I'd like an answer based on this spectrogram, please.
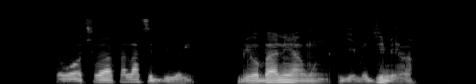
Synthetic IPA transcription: ʃɛ˨wɔ˨ɔ˨˧tu˦ɾa˧ka˦la˦ti˧bi˧e˨ɾi˨ | bi˦o˧ba˦nĩ˦a˦˨w̃ɔ̃˧i˨je˨mẽ˨˦d͡ʒi˦mĩ˨˦ɾã˦

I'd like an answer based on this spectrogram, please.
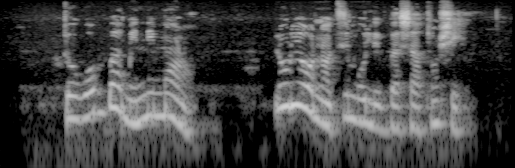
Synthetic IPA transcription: d͡ʒɔ˧wɔ˨˦ɡ͡ba˦˨mĩ˧˦nĩ˦mɔ̃˦˨ɾ̃ã˨ | lo˦ɾi˦ɔ˦˨nã˨ti˨˦mo˧le˨ɡ͡ba˨ʃa˨tũ˨˦ʃe˧

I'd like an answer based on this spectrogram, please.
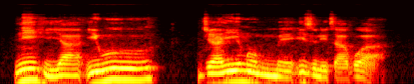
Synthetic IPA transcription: ni˦ɦi˨ja˦i˨wu˦ | d͡ʒa˨jɪ˦mo˦m̩˨me˨i˦ze˨li˨ta˨ɡʷʊ˦a̰˨

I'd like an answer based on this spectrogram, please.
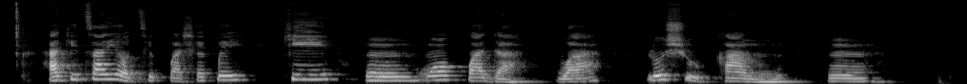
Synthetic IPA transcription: a˧ki˦ta˦jɔ˦˨ti˧k͡pa˨ʃɛ˧k͡pe˦ | kʰi˦ | hũ˧w̃ɔ̃˦k͡pa˧da˨wa˨˦ | lo˦ʃu˦˨kʰã˧ɾ̃ũ˨˦ | ũ˧

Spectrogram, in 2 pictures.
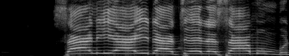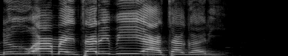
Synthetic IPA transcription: saː˦ni˦jaː˦ji˦daː˨t͡ʃeː˦da˨saː˦mʊ˨mbʊ˨dʊ˦ɽwaː˦ma˨jtɐ˦rbɪ˦jaː˨ta˦ɡɐ˨ɾiː˦

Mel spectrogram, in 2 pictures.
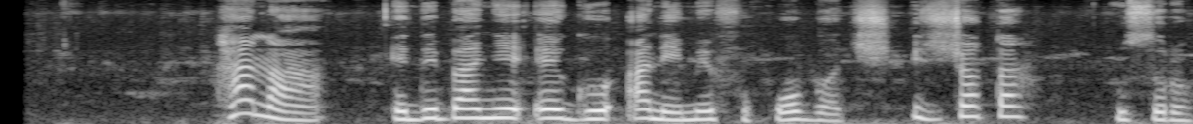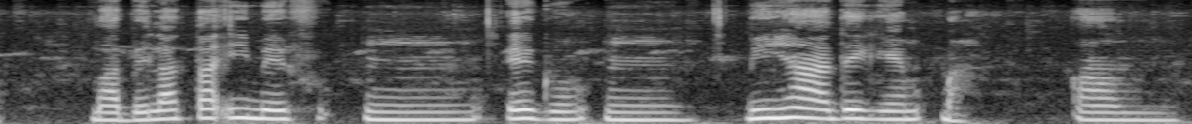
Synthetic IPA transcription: ha˦na˨ | e˨de˦ba˦ɲe˦ʔe˦ɡo˦ʔa˦ne˨me˦fu˨kʷʊ˦bɔ˨t͡ʃɪ̥˨i˦d͡ʒɪ˨t͡ʃɔ˦ta˦ | fu˨so˨ɾo˨ | ma˨bɪ˨la˦ta˦ʔi˦me˦˨˦ | e˦ɡo˦ | ni˦ɦa˦a˨dɪ˦ɡɪ˦ŋ͡m̩˦k͡pa˨ | a˦m̩˦

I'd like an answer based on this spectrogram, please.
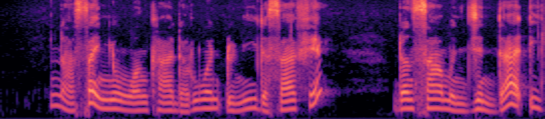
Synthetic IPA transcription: ʔɪ˦naː˨sɐ˦˨ɲjɪ˦ŋwɐ˦ŋkʰaː˨da˨ɽʊ˦wɐ˦nɗʊ˨miː˦da˨saː˦ɸeː˦ | dɔ˦nsaː˦mʊ˨nd͡ʒɪ˦˨ndaː˦ɗiː˦

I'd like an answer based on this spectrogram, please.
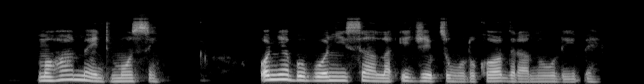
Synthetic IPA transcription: mo˨ɦa˦me˨dmo˦si˨ | o˦ɲe˦bʊ˨bʊ˦o˦ɲe˦i˦sa˦a˨la˨ʔi˦d͡ʒi˨p̚tŋʷʊ˨ɾʊ˨kɔ˦dɪ˨ɾa˨nʊ˦li˦i˦k͡pe˦

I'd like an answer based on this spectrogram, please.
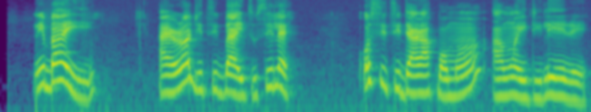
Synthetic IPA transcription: nĩ˦ba˦ji˨˦ | a˨i˨ɾɔ˨˦d͡ʒi˨˦ti˧ɡ͡ba˧i˨tu˨si˦lɛ˦˨ | o˦si˦˨ti˧da˧ɾa˧k͡pɔ˨mɔ̃˨˦a˦˨w̃ɔ̃˧e˨di˨˦˨le˦˨ɾɛ˨

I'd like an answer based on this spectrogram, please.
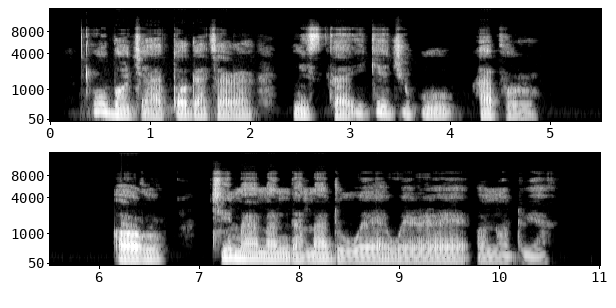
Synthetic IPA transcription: ʊ˦bɔ˨d͡ʒa˨a̰˨tɔ˦ɡa̰˨t͡ʃa̰˨ɾa˦ | mi˨sta̰˨i˦ke˦t͡ʃu˦kʷu˦ | a˦pʊ˨ɾʊ˨ | ɔ˦ɾʊ˦ | t͡ʃɪ˦ma˦a˦ma˨n̩˦da˨ma˦dʊ˨we˨˦we˨ɾḛ˨e˨˦ɔ˦nɔ˨dʊ˨ja˦

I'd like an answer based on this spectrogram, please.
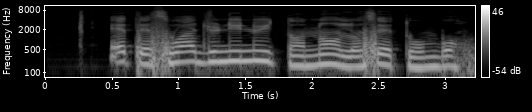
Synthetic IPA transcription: ɛ˧tɛ˨su˦wa˦d͡ʒu˦nĩ˦nũ˦i˦˨t̪ã˨nãː˦˨lɔ˨˦sɛ˦˨to˨m̩˦bɔ˦˨

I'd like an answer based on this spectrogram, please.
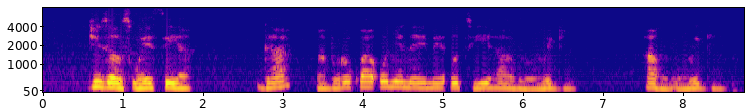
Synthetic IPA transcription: d͡ʒi˦z̬ɔ˨swe˨˦sɪ˦ja˦ | ɡa˨˦ | ma˨bʊ˨ɾʊ˦kʷa˦o˦ɲe˦ne˨i˦me˦ʔo˦tʰi˨˦ɦa˦ɦʊ˨o˨ŋʷe˦ɡi˦ | a˦ɦʊ˨o˨ŋʷe˦ɡi˦

